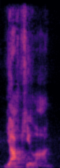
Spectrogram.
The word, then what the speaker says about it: Yaxchilan: Yaxchilan, like YA, like if you did it phonetically, Yaxchilan. YA, and then KEY, like a key, and then LAN, Yaxchilan. Okay.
